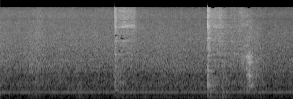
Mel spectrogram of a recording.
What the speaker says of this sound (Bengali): ও কেটে রাখা সর্ষে শাকটা কড়াইয়ের মধ্যে দিয়ে ওকে ভালোভাবে নাড়াচাড়া করব।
